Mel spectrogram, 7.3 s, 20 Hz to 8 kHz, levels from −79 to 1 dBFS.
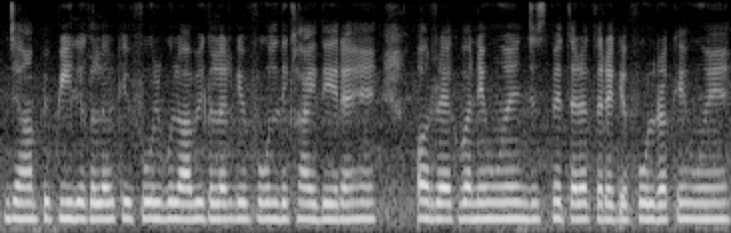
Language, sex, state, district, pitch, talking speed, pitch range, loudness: Hindi, female, Punjab, Kapurthala, 205 Hz, 215 wpm, 200-210 Hz, -12 LUFS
